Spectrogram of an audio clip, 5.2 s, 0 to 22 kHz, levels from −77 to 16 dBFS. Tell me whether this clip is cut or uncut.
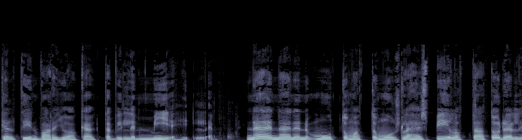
cut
